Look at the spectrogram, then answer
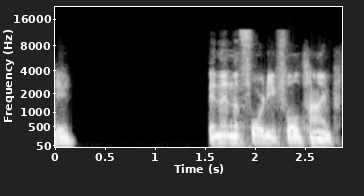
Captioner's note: pause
